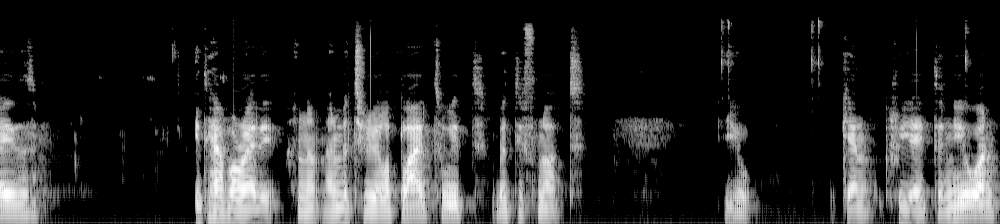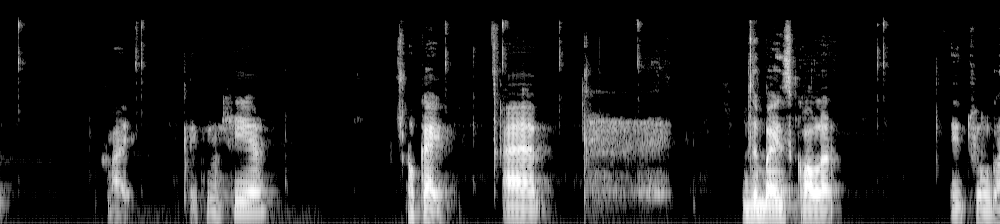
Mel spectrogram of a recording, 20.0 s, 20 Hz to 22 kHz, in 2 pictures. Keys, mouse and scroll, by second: 8.2-10.4 drag, 11.4 click.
